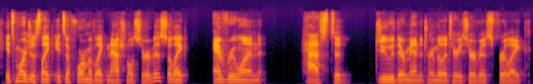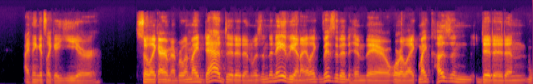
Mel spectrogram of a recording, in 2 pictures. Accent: Greece; also born or lived in New Jersey, United States; Well, so we moved back and forth when I was young. And when we lived here, we lived in New Jersey. But then most of my life, I was in Greece.

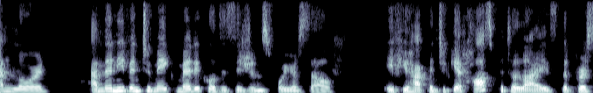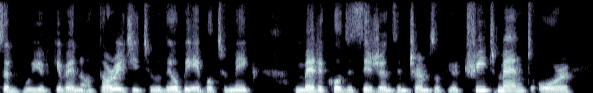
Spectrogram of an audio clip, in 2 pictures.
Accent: Uganda; moved away as an adult; also born or lived in Minnesota, United States; now in United States; I'm originally from Uganda, which is a country in East Africa

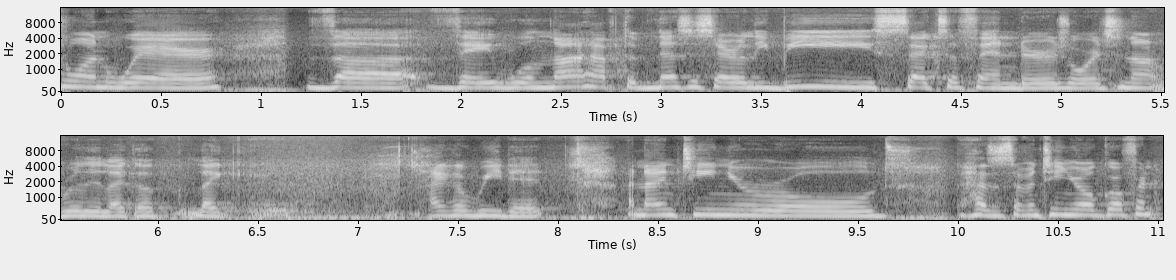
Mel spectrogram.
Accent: California, United States; first language Spanish; English is a second language; I'm from California

